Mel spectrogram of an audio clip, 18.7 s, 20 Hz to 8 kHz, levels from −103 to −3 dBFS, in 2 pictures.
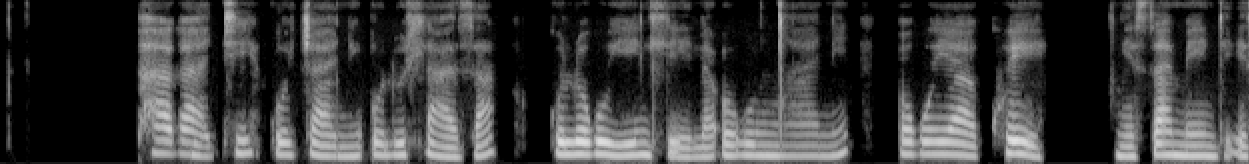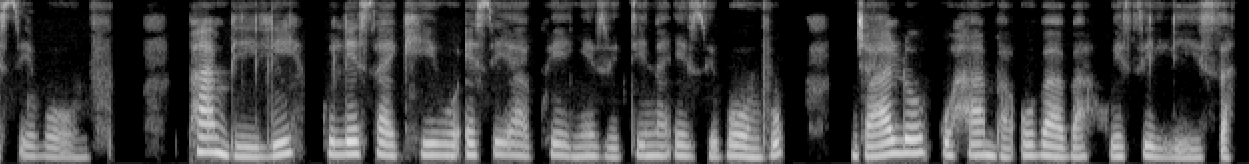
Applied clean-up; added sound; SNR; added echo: none; none; none; none.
